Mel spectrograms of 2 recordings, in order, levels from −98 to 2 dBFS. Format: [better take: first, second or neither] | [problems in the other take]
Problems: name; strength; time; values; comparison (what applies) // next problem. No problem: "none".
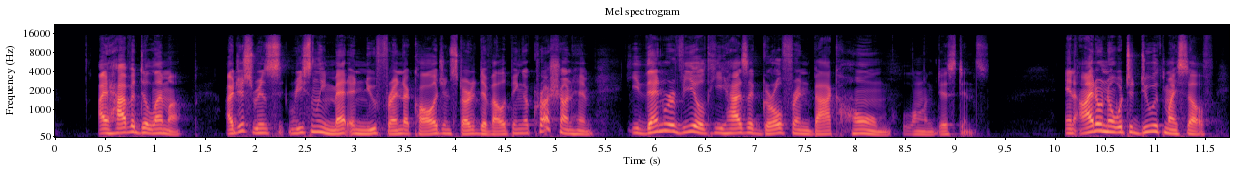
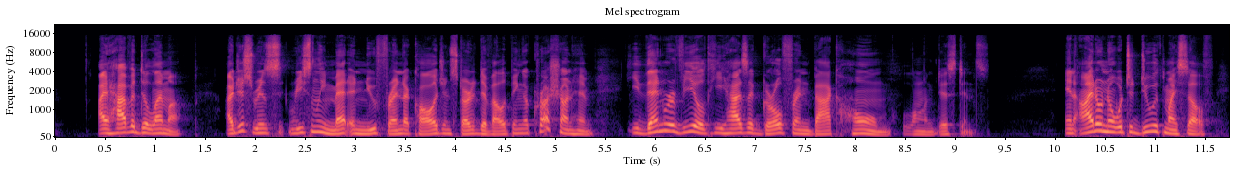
neither | none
